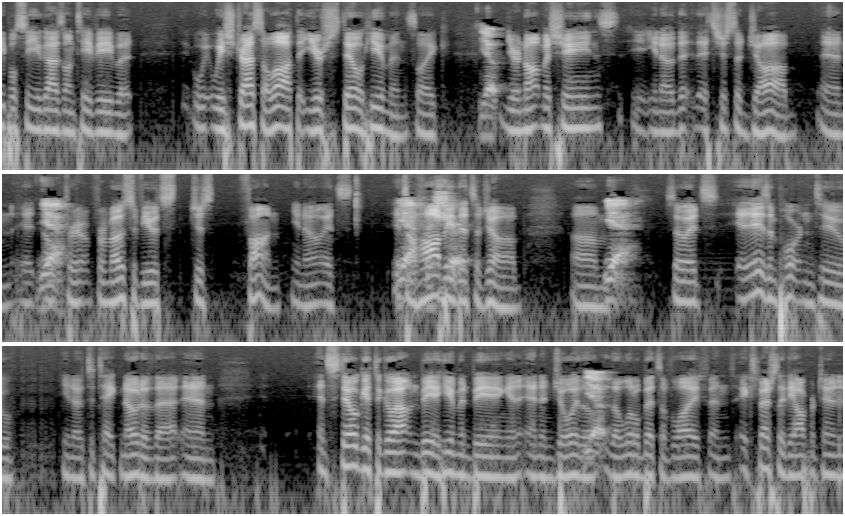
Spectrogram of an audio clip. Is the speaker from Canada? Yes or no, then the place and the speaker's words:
no; Pennsylvania, United States; I'm from Pennsylvania originally, so you know we're used to some of these gnarly mudders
